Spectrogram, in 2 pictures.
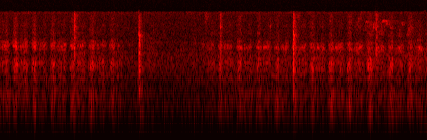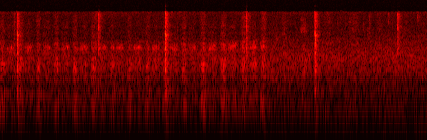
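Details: ASMR of a panting dog: rapid, airy breaths stop briefly early on, then resume as a steady rhythmic huffing with occasional clicks.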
